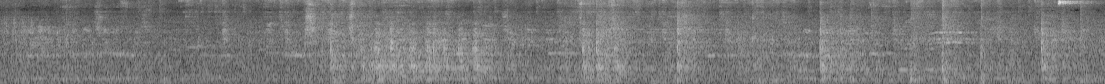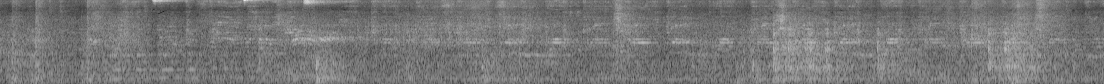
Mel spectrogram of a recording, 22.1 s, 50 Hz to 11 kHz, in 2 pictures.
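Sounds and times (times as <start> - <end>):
noisy background: 0.0 - 22.0
high sneaker squeaks: 12.0 - 21.8.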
